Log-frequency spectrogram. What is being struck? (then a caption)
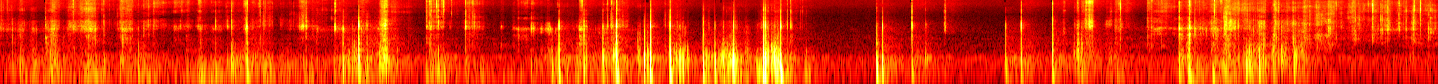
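Dry wheat biscuit. A single round, flat, dry wheat Maria biscuit, about palm-sized and solid, is held in both hands and snapped apart with fingertips and long acrylic nails close to the microphone. Dense bursts of crisp cracking and crumbling come and go, low-heavy with short dry snaps, pausing briefly near the middle before the breaking resumes.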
